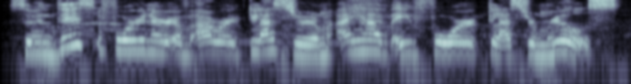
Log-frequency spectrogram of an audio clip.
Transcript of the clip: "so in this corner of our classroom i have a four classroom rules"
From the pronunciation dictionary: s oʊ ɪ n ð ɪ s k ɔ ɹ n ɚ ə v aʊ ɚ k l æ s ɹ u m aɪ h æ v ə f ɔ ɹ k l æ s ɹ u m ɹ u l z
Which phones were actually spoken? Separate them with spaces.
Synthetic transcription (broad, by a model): s oʊ ɪ n ð ɪ s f ɔ ɹ n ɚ ə v aʊ ɚ k l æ s ɹ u m aɪ h æ v ə f ɔ ɹ k l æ s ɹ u m ɹ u l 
